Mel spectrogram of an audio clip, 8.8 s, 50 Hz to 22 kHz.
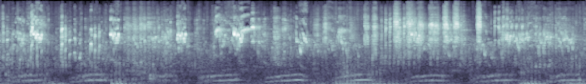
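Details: Budgie flock chattering, recorded 9 March 2024: unbroken bright, buzzy twittering and chirps, over a dove-like cooing repeated roughly every second in the background, with a few low thumps.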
